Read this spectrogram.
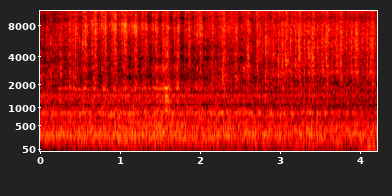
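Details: Hitachi washing machine, lid opened so door switch cuts power; spin brake was broken and removed: rapid rhythmic whir keeps coasting down with nothing stopping it; spin tub coasting without brake.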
